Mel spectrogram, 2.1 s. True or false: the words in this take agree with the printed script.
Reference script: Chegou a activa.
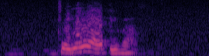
true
